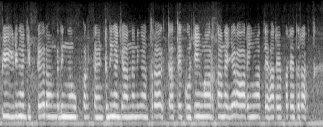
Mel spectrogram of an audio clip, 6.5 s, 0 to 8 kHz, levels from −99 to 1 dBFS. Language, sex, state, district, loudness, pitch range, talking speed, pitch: Punjabi, male, Punjab, Fazilka, -12 LUFS, 245-260 Hz, 175 wpm, 250 Hz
